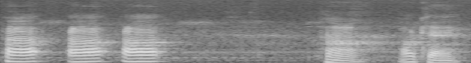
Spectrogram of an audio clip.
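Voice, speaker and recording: Halting, slow-talking folksy man over radio noise. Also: on the high side, animated, lo-fi sound. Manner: halting, folksy plain-spoken. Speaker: radio repair hobbyist demonstrating a CB radio. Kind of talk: casual off-the-cuff demonstration. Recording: clear background radio noise and hiss.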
